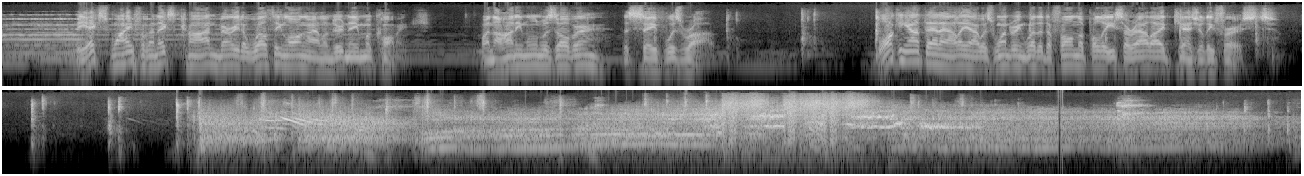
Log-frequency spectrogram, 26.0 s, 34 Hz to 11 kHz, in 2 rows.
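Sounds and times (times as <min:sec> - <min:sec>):
speech: 0:00.7 - 0:07.2, 0:08.8 - 0:12.8
coupe tyres screeching in a skid: 0:14.1 - 0:25.9
gunshots: 0:14.9 - 0:17.0, 0:19.7 - 0:21.7
long black chrome coupe engine roaring, gunning out of an alley: 0:16.4 - 0:25.9.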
